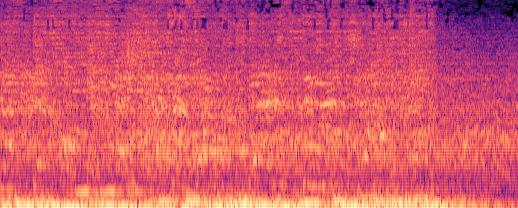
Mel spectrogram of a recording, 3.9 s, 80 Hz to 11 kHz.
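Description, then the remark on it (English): About 10,000 cheerleaders yell and chant together in a loud, dense roar, counting the beat over a steady rhythmic clapping after their routine music stops mid-routine, helping finish the routine; the sound fills the whole stretch before easing slightly at the end. “When your music stops mid-routine and 10,000 cheerleaders count and clap to help finish your routine.”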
